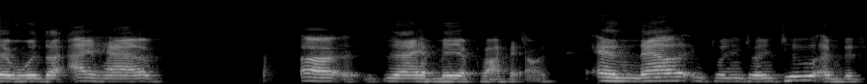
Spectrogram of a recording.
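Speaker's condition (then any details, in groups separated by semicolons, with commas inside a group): Cerebral palsy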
